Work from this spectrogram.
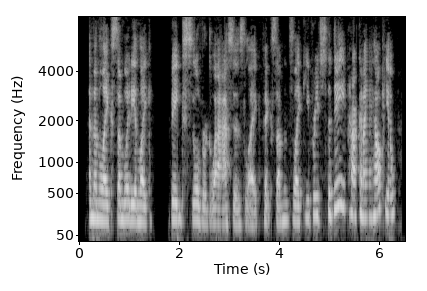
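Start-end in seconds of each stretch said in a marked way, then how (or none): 4.5-6.3 put-on nineteen-twenties old-movie mid-Atlantic accent. Voicing a switchboard lady answering a call: old-movie mid-atlantic accent. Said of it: "that mid-Atlantic accent that everyone had back in the old movie time".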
